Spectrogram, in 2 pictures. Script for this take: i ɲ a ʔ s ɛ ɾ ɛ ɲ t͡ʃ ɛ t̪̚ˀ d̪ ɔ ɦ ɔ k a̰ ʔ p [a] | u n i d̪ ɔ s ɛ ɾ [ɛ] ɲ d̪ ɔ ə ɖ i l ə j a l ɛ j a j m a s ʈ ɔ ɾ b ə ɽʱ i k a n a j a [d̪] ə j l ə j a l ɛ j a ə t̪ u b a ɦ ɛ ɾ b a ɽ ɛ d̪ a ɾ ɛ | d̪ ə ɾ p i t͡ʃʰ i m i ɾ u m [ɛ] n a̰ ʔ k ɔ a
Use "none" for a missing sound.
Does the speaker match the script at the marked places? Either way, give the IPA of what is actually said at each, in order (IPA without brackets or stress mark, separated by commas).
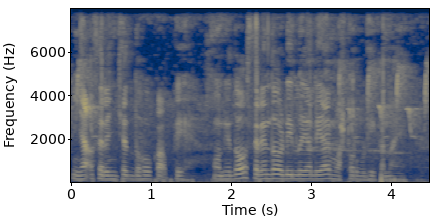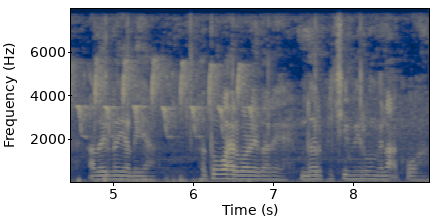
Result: ɛ, ɛ, d̪, ɛ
